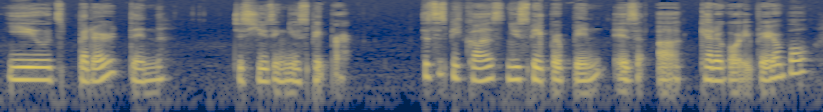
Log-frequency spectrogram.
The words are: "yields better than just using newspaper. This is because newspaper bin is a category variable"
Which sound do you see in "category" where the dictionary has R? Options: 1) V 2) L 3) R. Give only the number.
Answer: 3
